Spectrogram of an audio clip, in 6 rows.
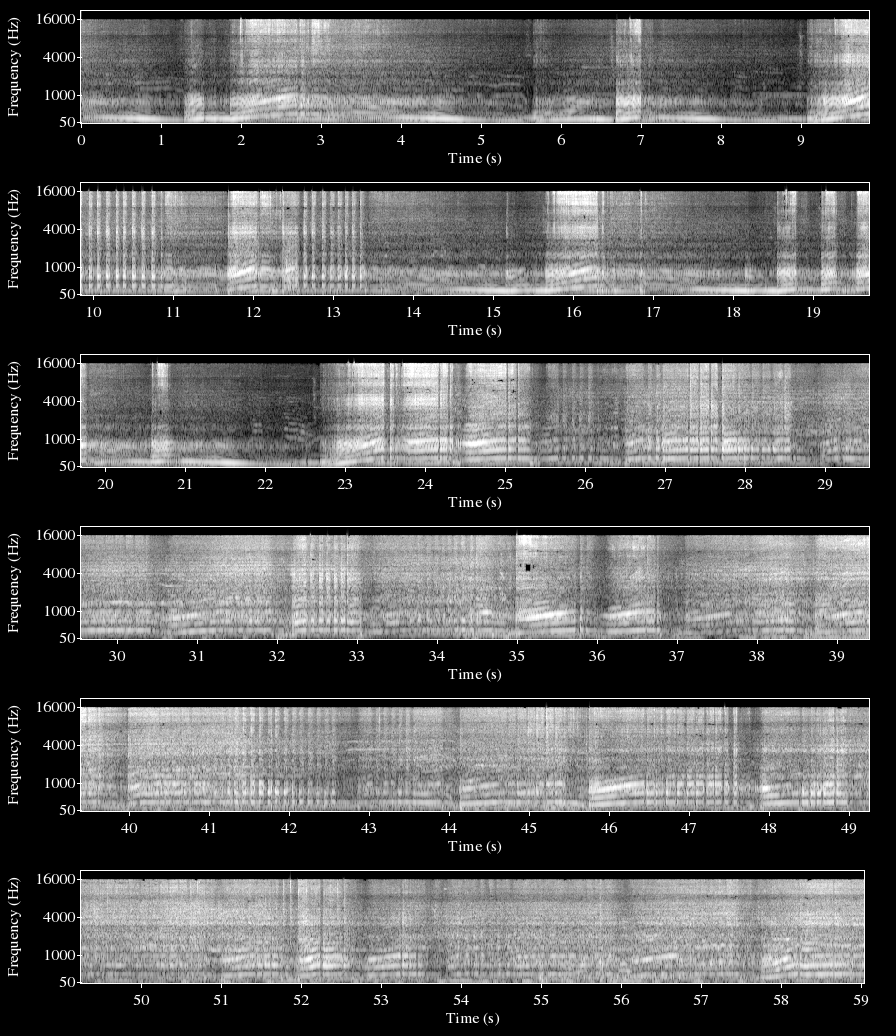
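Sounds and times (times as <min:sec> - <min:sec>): car engine at high revs: 0:00.0 - 0:59.0
spinning tyres hissing: 0:22.8 - 0:59.0.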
